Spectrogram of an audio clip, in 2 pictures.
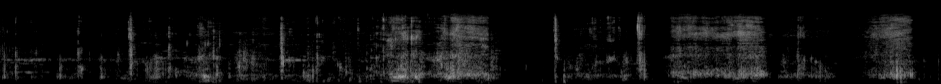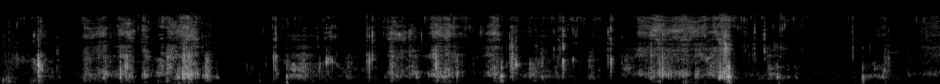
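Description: A man chewing and crunching mouthfuls of stewed mithun intestine, rice and king chilli, in irregular bursts with small clicks and smacks.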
